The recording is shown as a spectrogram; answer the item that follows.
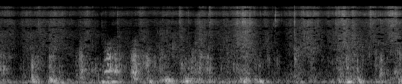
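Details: Pet guinea pigs indoors, babies alongside pregnant females in a household of 29. Low, pulsing rumbles with faint tonal squeaks over them run throughout, over a steady background hiss.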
